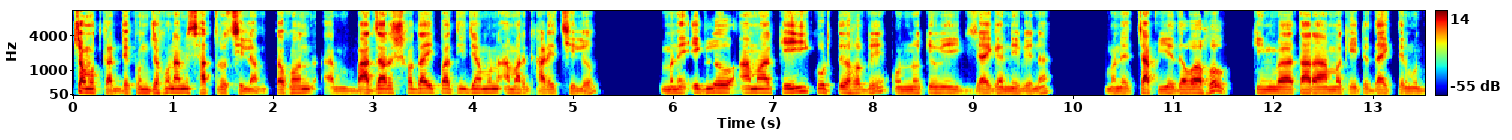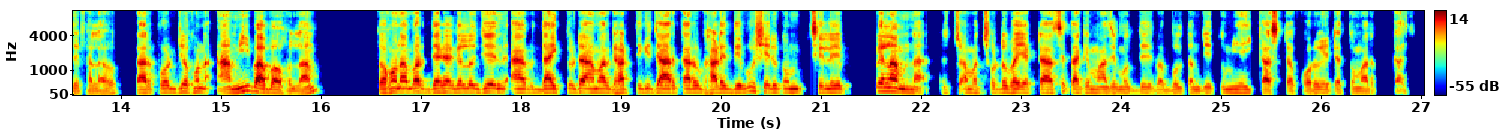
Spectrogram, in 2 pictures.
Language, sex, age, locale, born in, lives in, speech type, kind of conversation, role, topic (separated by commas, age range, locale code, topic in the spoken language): Bengali, male, 40-44, bn-BD, Bangladesh, Bangladesh, conversation, podcast, guest, বাড়ির কাজগুলো সাধারণত তোমরা কীভাবে ভাগ করে নাও?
